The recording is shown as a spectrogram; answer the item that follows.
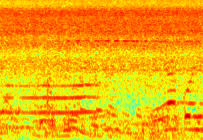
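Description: Kagura accompaniment: a bamboo flute holds a long high note with a slide into it, breaking off about a second in before moving to new notes, over a constant bright hiss.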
